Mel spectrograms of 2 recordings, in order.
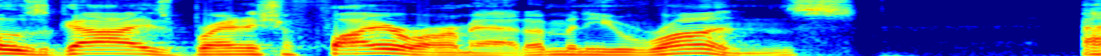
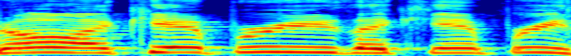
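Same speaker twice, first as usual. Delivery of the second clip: high-pitched mock cry of distress; retold panicked yelp, pitched up; imitated screaming; 9 semitones higher than usual. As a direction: imitate a pinned man crying out. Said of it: "He's screaming".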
